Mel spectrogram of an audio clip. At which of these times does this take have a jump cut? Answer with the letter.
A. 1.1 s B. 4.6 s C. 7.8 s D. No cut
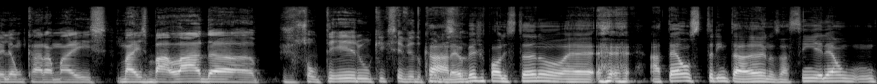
A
